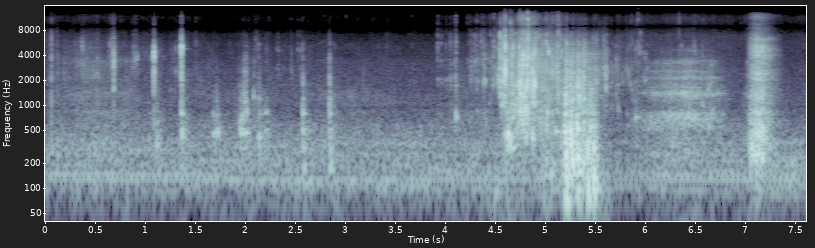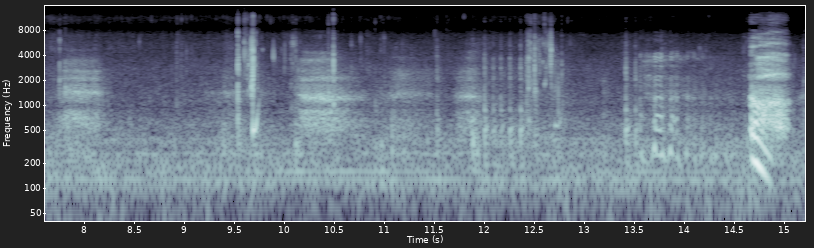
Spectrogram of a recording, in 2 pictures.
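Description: A barracuda splashing in shallow water beside a kayak as it is landed. There are small knocks early on, a loud splash lasting about a second around the middle, and a shorter splash a couple of seconds later.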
